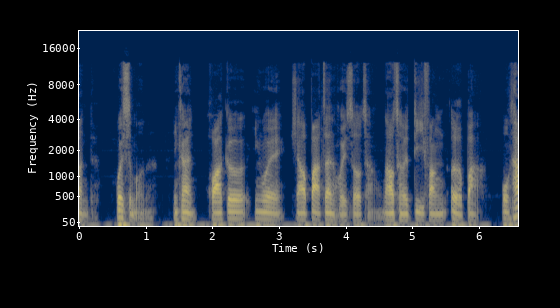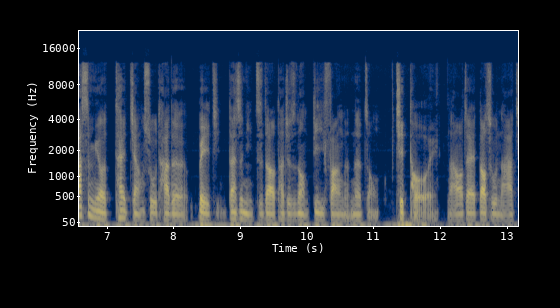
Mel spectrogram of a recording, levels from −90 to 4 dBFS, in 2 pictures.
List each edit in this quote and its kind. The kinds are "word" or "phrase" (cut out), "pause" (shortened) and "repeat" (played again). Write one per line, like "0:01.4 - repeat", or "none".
0:08.3 - pause

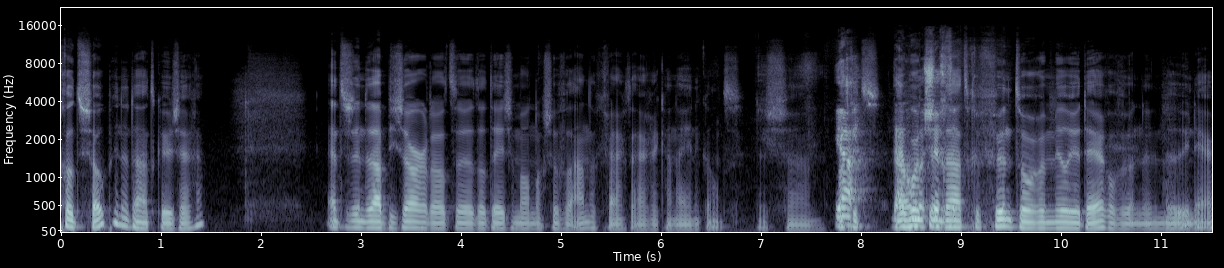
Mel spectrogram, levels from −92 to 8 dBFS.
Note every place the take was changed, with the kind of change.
none

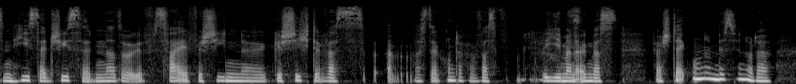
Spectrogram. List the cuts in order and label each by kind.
none

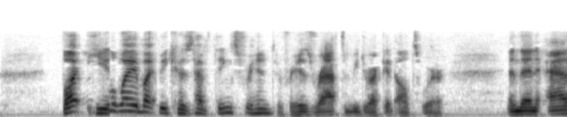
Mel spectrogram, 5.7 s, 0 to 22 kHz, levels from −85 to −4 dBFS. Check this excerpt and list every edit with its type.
0:01.1 - phrase
0:01.5 - word
0:01.9 - phrase
0:02.7 - phrase

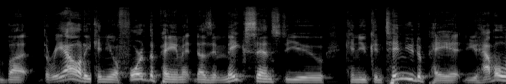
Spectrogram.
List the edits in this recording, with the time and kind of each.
0:00.9 - word

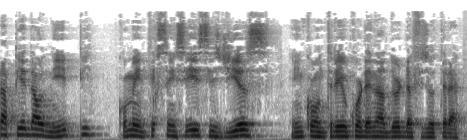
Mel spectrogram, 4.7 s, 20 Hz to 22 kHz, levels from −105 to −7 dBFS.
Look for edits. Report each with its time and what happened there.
0:01.5 - word

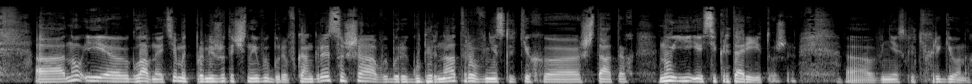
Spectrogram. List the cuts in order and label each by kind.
none

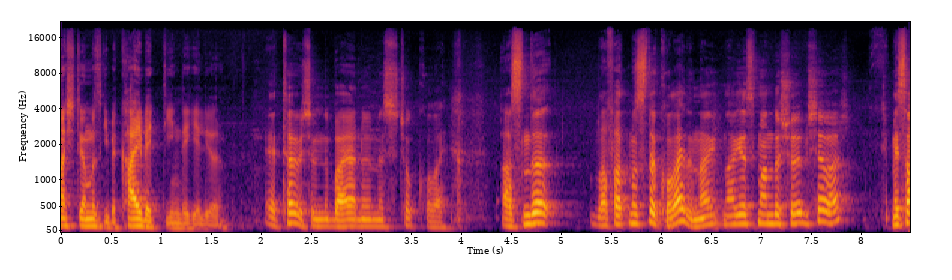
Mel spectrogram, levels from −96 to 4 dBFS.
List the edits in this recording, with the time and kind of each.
none

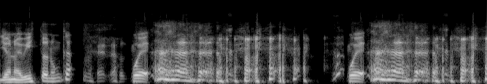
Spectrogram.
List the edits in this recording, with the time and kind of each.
0:03.4 - repeat

